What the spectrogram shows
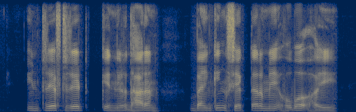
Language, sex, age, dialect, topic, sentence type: Magahi, male, 18-24, Central/Standard, banking, statement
